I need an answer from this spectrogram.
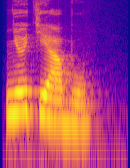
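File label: "ньӧти абу", Komi, female; audio dict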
